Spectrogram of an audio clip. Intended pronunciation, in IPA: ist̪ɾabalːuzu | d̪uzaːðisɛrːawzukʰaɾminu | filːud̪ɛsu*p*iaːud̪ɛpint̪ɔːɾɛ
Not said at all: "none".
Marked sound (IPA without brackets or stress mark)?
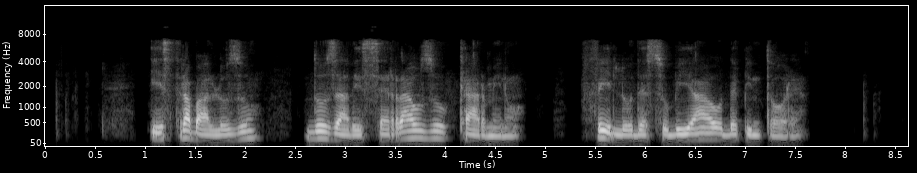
b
